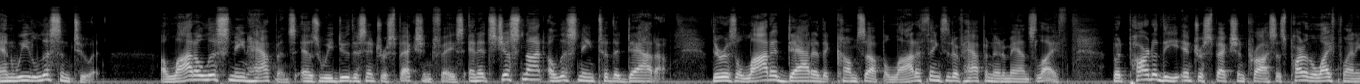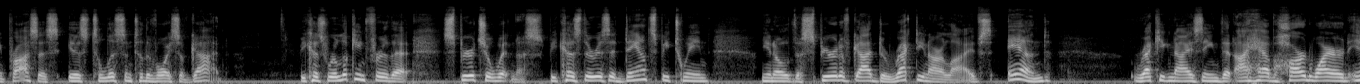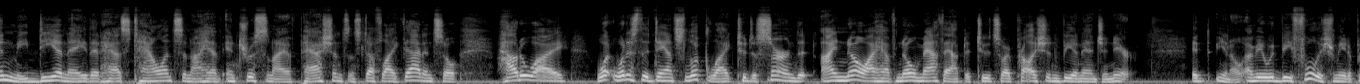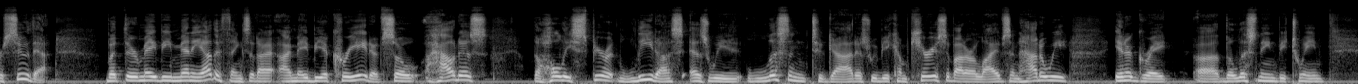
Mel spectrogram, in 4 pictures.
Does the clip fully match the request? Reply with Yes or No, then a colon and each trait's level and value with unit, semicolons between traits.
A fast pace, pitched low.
No: fast, 215 wpm; medium, 150 Hz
